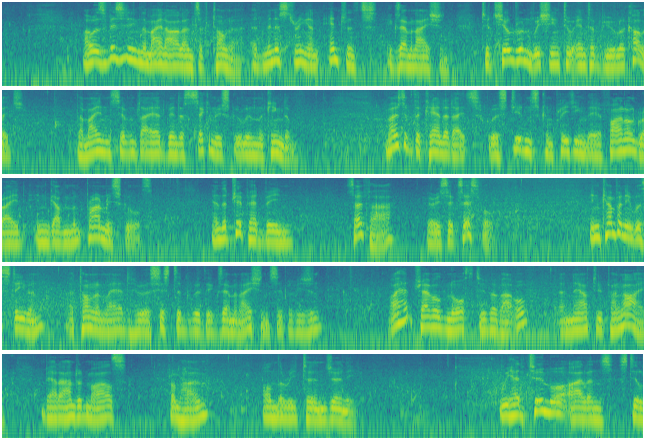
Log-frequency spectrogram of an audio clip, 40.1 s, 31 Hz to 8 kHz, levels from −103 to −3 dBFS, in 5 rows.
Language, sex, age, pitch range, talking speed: English, male, 60-79, 110-130 Hz, 130 wpm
